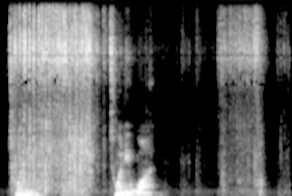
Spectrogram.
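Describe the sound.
Tarot cards being shuffled for a reading, a brisk papery riffling that runs in two long stretches with a short pause between them.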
